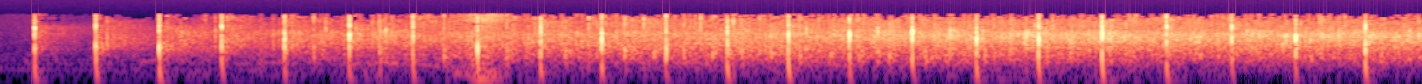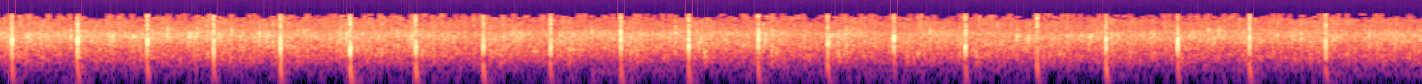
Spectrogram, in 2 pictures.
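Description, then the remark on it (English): A room full of people at a church service stands and breaks into sustained applause for the women present, dense overlapping claps building quickly and continuing steadily at moderate loudness for the whole stretch, with no talking. “Men, would you join me in standing and giving an applause to the women in this room?”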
